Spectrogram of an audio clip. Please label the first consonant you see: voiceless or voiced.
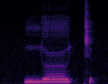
voiced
